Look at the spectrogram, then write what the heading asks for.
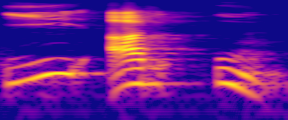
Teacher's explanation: ই আর উ যখন উচ্চারণ করছো তখন দেখো ঠোঁট দুটো খুব কম খোলে, আর মুখের ভিতরে জায়গাটা একেবারে থাকে না বললেই চলে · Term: সংবৃত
